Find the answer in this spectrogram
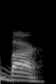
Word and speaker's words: Barr: chamada de corpúsculo de barr é com dois erres vamos ter e se pronuncia assim de bar de bar não sei nem lembra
